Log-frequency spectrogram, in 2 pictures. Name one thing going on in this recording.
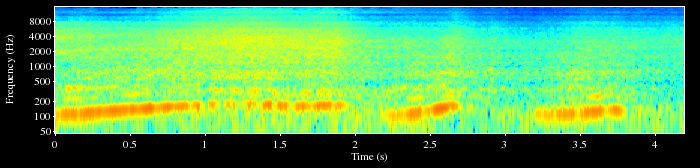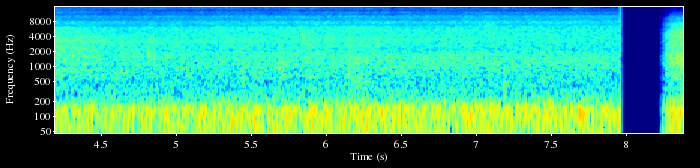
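Tyres churn and spin through mud.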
